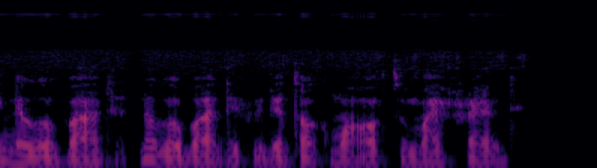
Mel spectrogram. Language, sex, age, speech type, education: Nigerian Pidgin, male, 15-29, spontaneous, tertiary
